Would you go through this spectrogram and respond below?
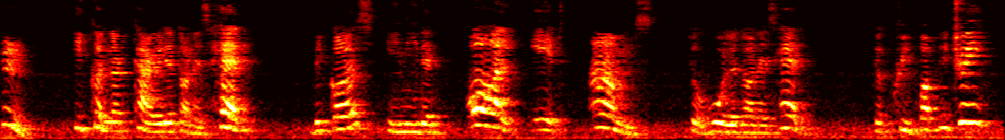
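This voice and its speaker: A woman's voice: medium pitch, very animated, slow. A woman reading a children's story aloud as storyteller, emphatic and repeating phrases to explain them to her listeners. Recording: roomy, distant mic, faint background noise.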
